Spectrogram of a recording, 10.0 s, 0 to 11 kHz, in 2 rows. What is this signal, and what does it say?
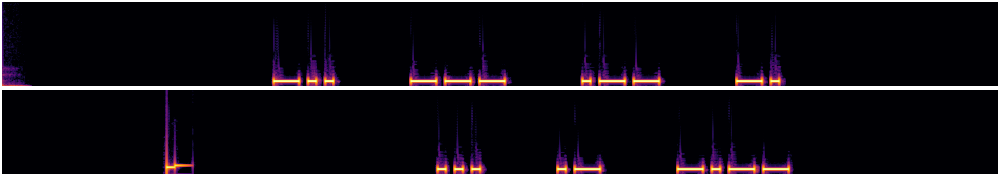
Morse code, heard as a keyed tone, about 28 wpm, spaced as for 16 wpm, 700 Hz. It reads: DOWN SAY
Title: 3x Character Spacing - Top 300 Words - 28wpm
